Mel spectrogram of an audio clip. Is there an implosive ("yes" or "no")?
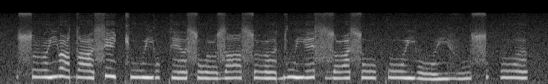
no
